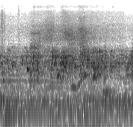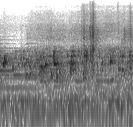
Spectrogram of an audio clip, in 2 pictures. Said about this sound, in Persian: صدای آب هم میاد. چقدر قشنگه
